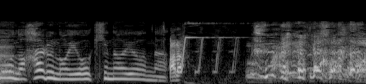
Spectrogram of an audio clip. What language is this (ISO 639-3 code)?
jpn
